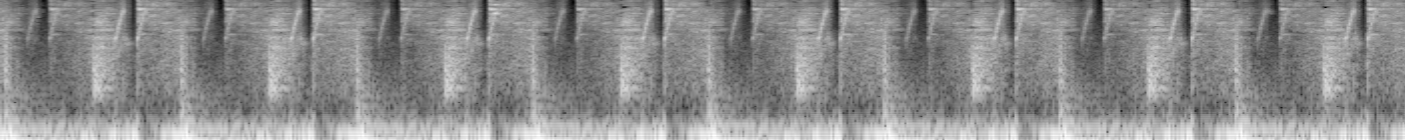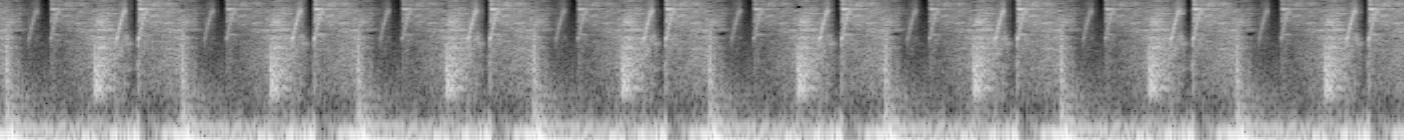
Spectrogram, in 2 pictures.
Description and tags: This is my own composition. Made with free samples from the internet, made loops with it, and heavy processing through my mixer and guitaramp, and compressor.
